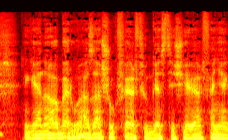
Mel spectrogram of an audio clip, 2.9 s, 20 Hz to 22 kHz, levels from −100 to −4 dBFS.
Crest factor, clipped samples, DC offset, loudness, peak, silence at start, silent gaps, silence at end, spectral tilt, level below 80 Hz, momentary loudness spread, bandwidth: 12 dB; under 0.1%; under 0.1%; -22 LUFS; -10 dBFS; 0 s; none; 0 s; -5 dB/octave; -38 dBFS; 3 LU; 15.5 kHz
